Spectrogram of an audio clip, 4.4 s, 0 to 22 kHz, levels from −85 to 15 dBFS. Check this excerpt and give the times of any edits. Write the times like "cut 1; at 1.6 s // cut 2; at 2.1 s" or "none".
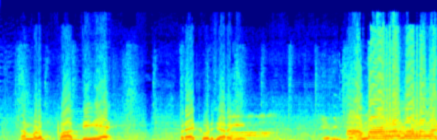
none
